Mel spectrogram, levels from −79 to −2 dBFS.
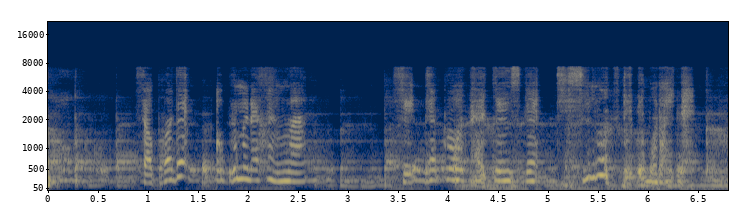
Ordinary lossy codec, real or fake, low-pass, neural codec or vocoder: none; fake; 7.2 kHz; codec, 24 kHz, 1 kbps, SNAC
